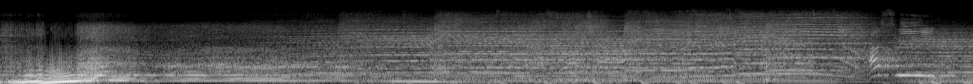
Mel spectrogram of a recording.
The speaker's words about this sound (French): 7. Trois portières qui s'ouvrent. 8. Trois portières qui claquent. 9. Démarrage rapide.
